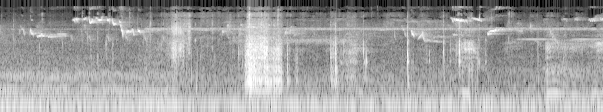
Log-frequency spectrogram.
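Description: Small birds chirping now and then over a steady outdoor background with a faint, steady high tone, and a brief loud noisy burst about four seconds in.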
